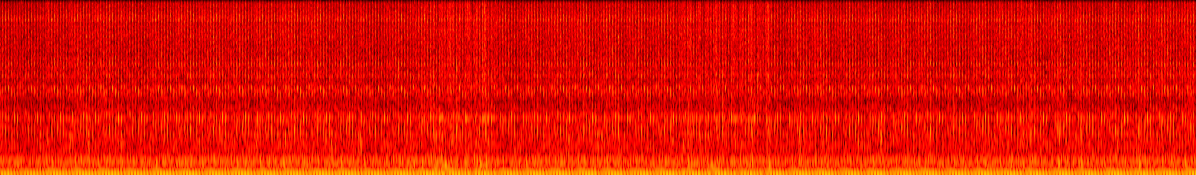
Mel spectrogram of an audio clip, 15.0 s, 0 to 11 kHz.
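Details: Diesel TDI 105 at idle: even, regular rattling knock about 3.5 per second; flywheel suspected as source, unconfirmed.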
